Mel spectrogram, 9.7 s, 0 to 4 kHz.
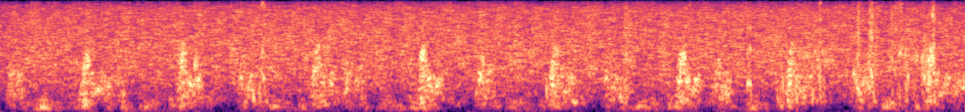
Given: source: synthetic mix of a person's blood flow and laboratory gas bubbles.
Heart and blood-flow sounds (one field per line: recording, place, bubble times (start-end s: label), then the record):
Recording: Doppler ultrasound of blood flow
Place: precordium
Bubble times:
1.92-2.00 s: bubbles
2.49-2.71 s: bubbles
5.42-5.51 s: bubbles
5.69-5.80 s: bubbles
6.17-6.32 s: bubbles
7.17-7.33 s: bubbles
7.46-7.55 s: bubbles
7.71-8.33 s: bubbles
8.50-8.79 s: bubbles
8.82-8.86 s: bubbles
8.88-9.40 s: bubbles
From the record:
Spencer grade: 2 (many but less than half of the cardiac periods contain bubble signals, singularly or in groups)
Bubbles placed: anywhere in the cardiac cycle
